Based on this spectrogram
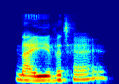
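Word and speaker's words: naïveté: Naivete. – Naivete. Oh, that doesn't sound right either, but okay. – We'll say naivety. It's not naivety. – Naivete.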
